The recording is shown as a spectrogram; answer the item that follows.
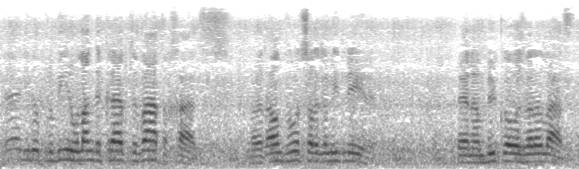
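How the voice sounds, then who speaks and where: A man's voice: fairly high pitch, fast, noisy background, natural voice. A man playing a laconic, decisive tugboat captain in a radio drama. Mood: calm, resigned. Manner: laconic, understated, gives orders plainly.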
